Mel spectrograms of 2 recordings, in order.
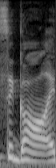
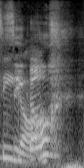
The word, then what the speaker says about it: Segel: Jason Segel rom-com together. – It's not Jason Segel, it's Jason Segel. Yeah. It's not like Steven Seagal's brother, Jason.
